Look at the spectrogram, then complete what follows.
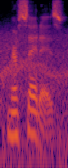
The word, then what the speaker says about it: Mercedes: Mercedes is Mercedes, which is apparently how it's pronounced.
